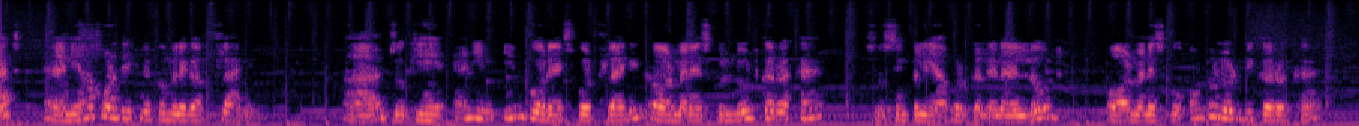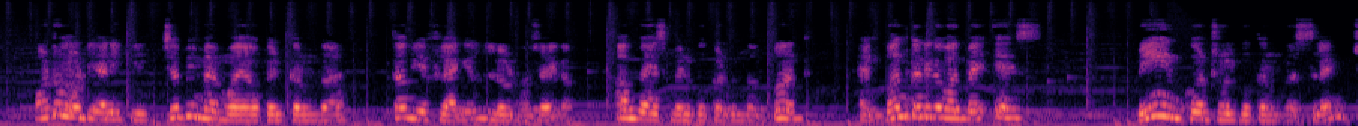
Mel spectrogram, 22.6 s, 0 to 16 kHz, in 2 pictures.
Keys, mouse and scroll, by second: 17.6 click, 21.2 click.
